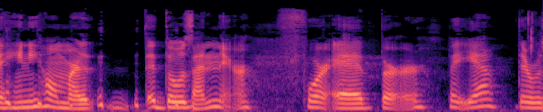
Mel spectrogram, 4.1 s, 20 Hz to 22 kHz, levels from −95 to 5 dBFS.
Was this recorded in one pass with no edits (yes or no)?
no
